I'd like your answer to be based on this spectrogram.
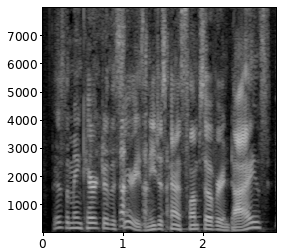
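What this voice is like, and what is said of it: Imitates another person's voice. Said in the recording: “your Aiden impression”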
